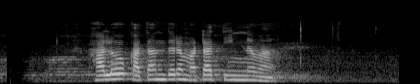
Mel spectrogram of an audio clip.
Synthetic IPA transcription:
haloːkat̪and̪əɾəmaʈat̪ːinːəʋaː

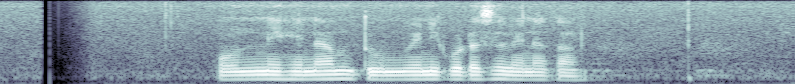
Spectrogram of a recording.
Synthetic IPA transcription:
onːeɦenamt̪unʋenikoʈas̬əʋenəkam

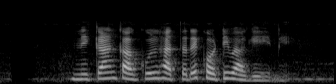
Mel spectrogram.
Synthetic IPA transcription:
nikaŋkakulɦat̪əɾekoʈiʋaɡeːnḛ

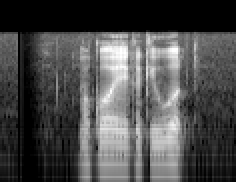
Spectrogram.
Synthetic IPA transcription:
mokojekakiwot̪̚

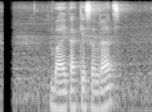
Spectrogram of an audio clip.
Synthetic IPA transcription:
bʱajkakesəbɾad͡z

